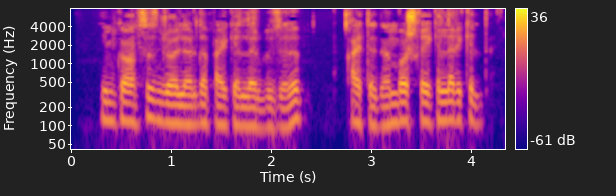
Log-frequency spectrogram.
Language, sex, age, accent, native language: Uzbek, male, under 19, Samarqand, Uzbek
